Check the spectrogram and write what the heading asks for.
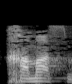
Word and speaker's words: حماس: اولی هم سوتی زیاد میدادن، مثلا ه رو خ مینوشتن چون اینا تو تلفظ اشکنازی ها ه جیم رو خ تلفظ میکنن، خماس مثلا حماس رو اینطور میگن.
